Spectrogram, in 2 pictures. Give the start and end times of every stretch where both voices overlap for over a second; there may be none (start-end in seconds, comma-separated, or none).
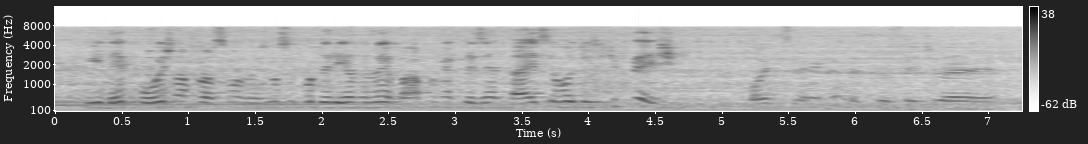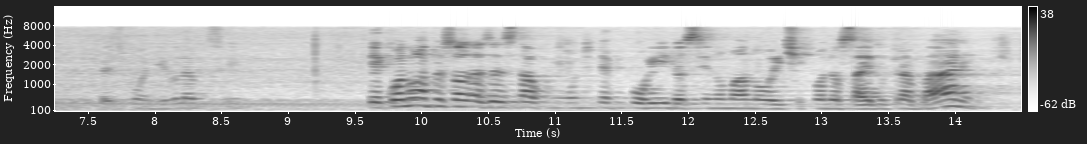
none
